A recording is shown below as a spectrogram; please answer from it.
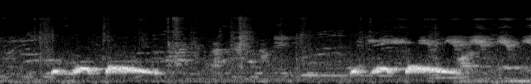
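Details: Local spotted dove kept as a lure bird, cooing twice. Each phrase has a quick double note rising into a long, smooth, falling coo. Faint higher chirps and soft background noise follow.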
